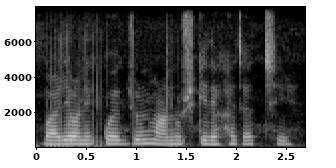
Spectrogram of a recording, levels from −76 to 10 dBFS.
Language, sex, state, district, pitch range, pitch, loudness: Bengali, female, West Bengal, Alipurduar, 200-215 Hz, 205 Hz, -17 LUFS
